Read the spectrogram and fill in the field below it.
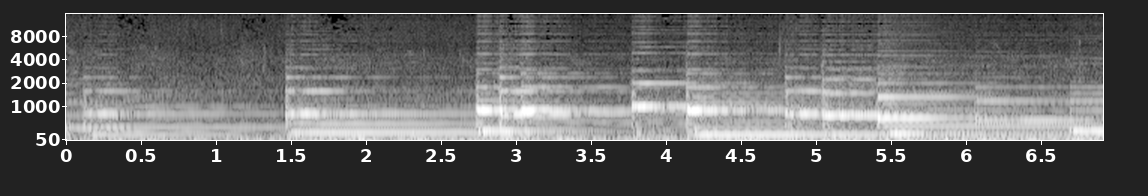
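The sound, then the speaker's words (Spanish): A classical aria slowed down 500 times: long, sustained tones that shift to new chords every second or so, drifting like a drone, with a soft grainy hiss underneath and no voices. “la de las variaciones Goldberg de, Juan Sebastián Bach, ¿no? Y, pero lo que hacen es ponerla 500 veces más lenta”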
